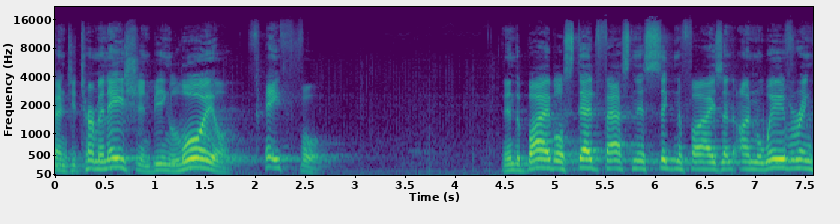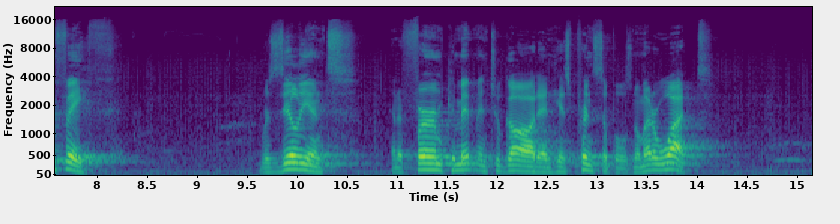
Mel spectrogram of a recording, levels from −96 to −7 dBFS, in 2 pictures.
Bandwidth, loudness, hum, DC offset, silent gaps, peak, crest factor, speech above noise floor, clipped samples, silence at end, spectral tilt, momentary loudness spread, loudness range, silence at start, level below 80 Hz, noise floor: 16 kHz; -30 LUFS; none; under 0.1%; none; -12 dBFS; 20 dB; 36 dB; under 0.1%; 1.1 s; -5 dB/octave; 16 LU; 5 LU; 0 s; -70 dBFS; -66 dBFS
